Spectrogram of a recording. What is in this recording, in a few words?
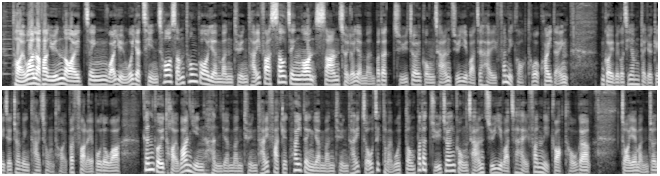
cantonese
